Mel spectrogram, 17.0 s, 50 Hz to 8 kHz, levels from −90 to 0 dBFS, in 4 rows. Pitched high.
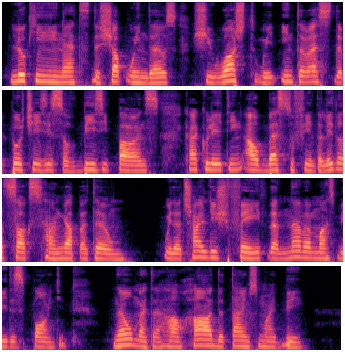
No: medium, 150 Hz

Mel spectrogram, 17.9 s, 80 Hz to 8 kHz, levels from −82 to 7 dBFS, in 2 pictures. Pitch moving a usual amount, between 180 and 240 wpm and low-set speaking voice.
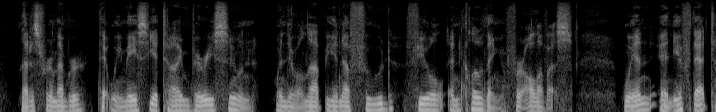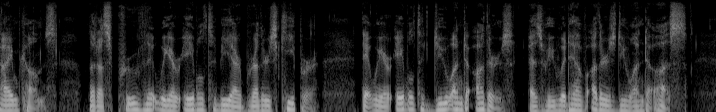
Yes: average, 3.3 semitones; average, 200 wpm; low, 100 Hz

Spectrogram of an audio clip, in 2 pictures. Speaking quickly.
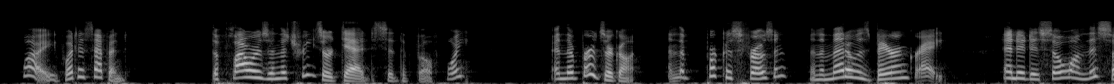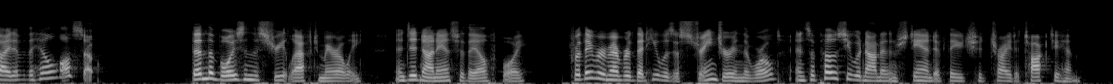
Yes: fast, 235 wpm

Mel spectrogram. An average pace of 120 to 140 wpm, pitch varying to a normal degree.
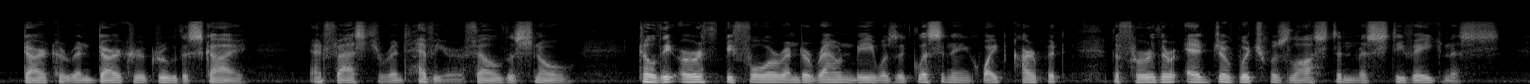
No: slow, 135 wpm; narrow, 2.2 semitones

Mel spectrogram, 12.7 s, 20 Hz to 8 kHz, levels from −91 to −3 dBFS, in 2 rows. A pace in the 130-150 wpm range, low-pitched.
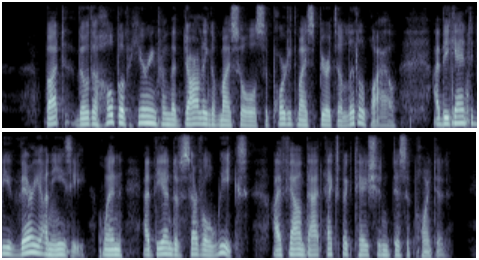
No: average, 170 wpm; low, 120 Hz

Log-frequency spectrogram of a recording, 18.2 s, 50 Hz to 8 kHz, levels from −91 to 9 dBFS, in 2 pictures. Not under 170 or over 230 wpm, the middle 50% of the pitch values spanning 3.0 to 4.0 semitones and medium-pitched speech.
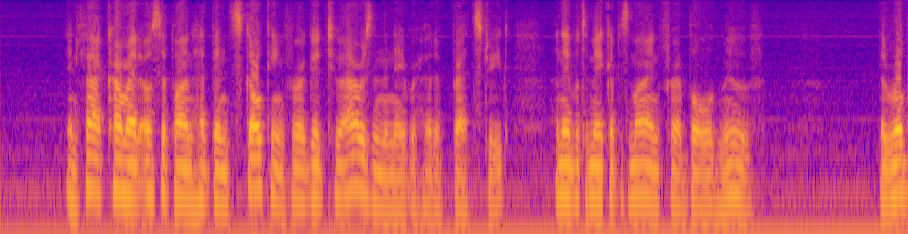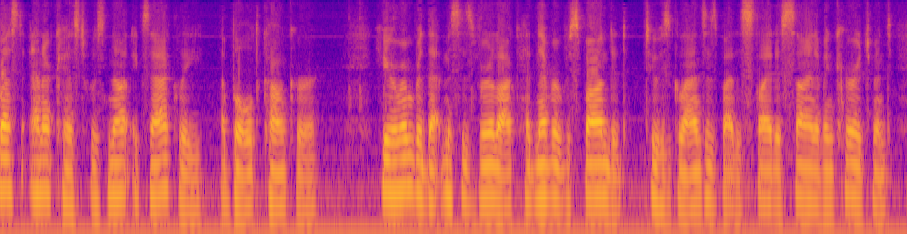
No: average, 180 wpm; average, 3.3 semitones; low, 105 Hz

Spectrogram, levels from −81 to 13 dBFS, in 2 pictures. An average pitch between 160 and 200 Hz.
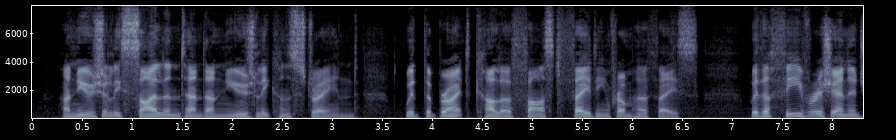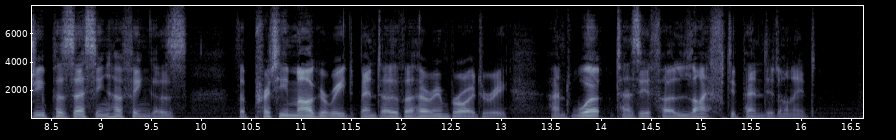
No: low, 110 Hz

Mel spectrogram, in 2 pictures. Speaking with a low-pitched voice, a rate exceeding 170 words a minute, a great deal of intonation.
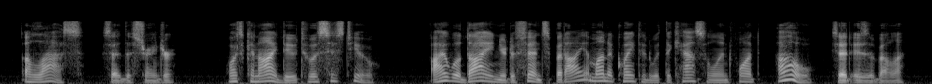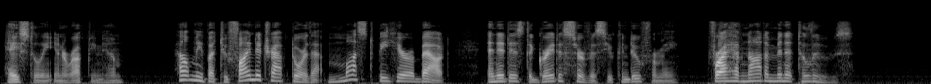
Yes: low, 120 Hz; average, 200 wpm; wide, 8.8 semitones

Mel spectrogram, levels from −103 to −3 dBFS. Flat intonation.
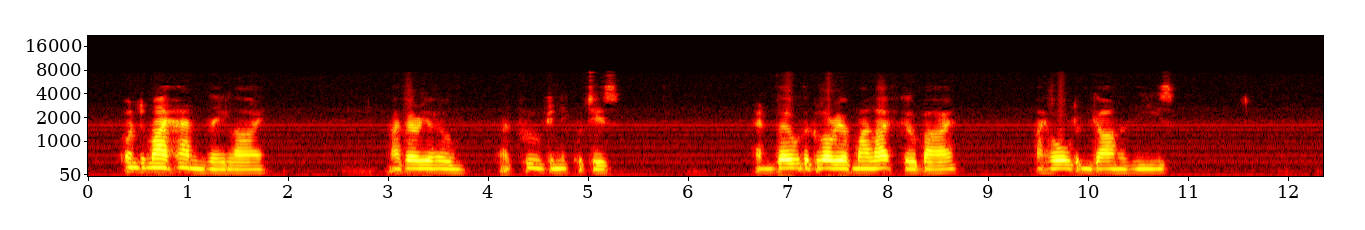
Yes: narrow, 2.3 semitones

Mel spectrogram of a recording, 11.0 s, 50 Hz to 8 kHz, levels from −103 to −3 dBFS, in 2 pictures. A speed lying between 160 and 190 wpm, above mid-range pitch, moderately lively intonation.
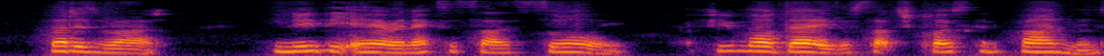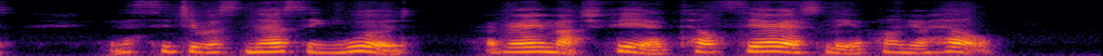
Yes: average, 170 wpm; high, 205 Hz; average, 3.5 semitones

